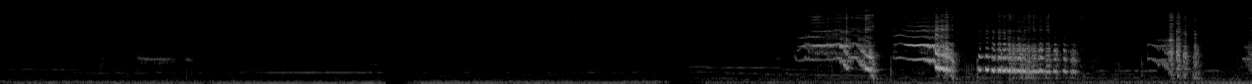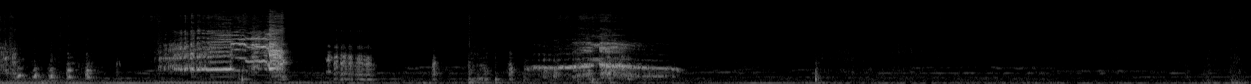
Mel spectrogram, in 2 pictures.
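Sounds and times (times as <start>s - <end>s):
chickens calling: 7.9s - 19.4s
chicken clucks: 8.0s - 19.4s.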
